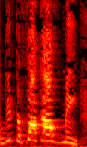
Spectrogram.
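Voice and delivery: high, loud yell to get off; panicked yell. Retold or imitated. Running scared, yelling at Diego to let go, loud. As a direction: shove him off at the top of your voice. Panicked runner shoves off friend.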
